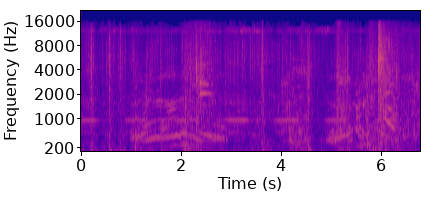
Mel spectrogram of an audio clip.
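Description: Heavy blows land with sharp thuds.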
